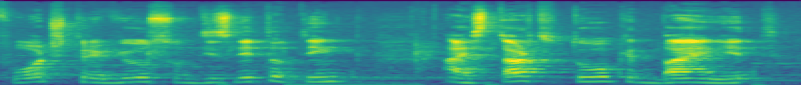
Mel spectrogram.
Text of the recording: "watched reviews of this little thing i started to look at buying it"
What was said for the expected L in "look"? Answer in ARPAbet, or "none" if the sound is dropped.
W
